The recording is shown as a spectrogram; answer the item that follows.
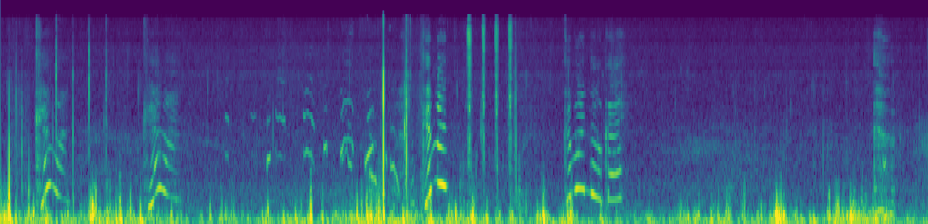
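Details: Maltese / Shih Tzu puppies, four weeks old, whimper in brief rising-and-falling squeals, some in quick clusters, while a person coaxes them with soft talk over steady low shuffling sounds.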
